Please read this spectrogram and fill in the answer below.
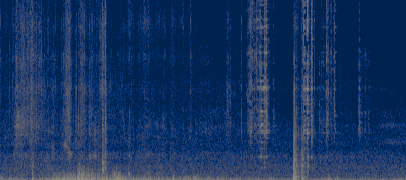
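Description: Metal solar-panel mounting bracket pieces clinking and clattering as they are handled and laid on a cardboard box, a few sharp clinks. Wind rumbling on the microphone.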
